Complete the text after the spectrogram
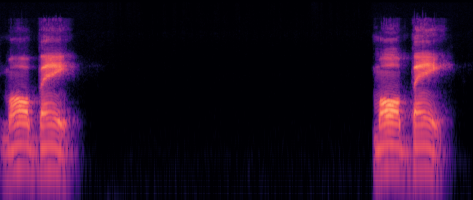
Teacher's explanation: that last part is nasalized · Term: nasalization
